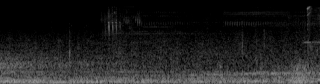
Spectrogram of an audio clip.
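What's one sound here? A scanning beam buzzes with a soft electronic tone.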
